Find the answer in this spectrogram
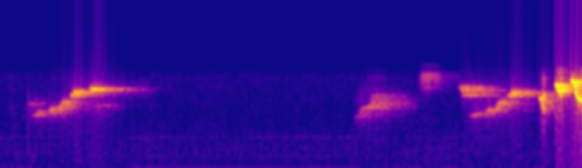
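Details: White-eared bulbul, seven years old, singing short clear whistled phrases that rise slightly, separated by a long pause, ending in a louder burst of warbling notes.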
